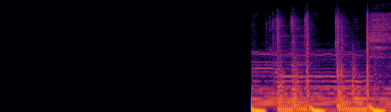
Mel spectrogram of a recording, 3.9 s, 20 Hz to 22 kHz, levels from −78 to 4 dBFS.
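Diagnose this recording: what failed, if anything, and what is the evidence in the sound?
Audio dropout to silence from the start to 2.52 s: dead silence without room tone, then sound cuts in. Likely an input link lost upstream.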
